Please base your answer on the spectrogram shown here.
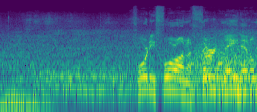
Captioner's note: pa announcement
